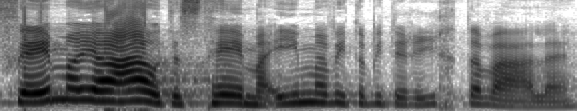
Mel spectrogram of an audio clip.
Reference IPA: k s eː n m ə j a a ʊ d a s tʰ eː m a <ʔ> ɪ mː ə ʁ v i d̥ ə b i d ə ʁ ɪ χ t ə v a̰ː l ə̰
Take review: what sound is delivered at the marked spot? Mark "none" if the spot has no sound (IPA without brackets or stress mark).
ʔ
